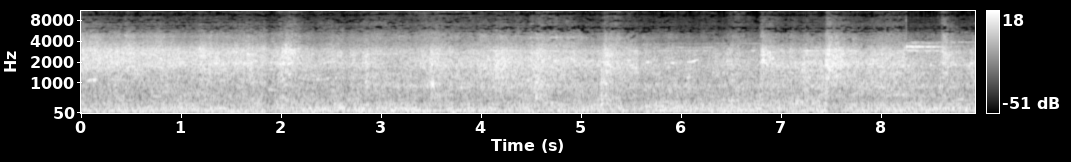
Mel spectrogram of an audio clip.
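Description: Passenger express train running along the track: a steady, loud rumble of wheels and rushing air around the coach. A thin high squeal comes in near the end.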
